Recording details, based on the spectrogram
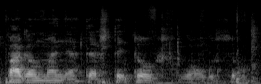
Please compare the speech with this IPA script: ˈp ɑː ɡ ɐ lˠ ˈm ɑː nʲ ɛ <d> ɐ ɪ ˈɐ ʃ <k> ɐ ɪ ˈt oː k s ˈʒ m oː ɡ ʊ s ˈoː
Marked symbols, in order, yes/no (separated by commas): no, no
